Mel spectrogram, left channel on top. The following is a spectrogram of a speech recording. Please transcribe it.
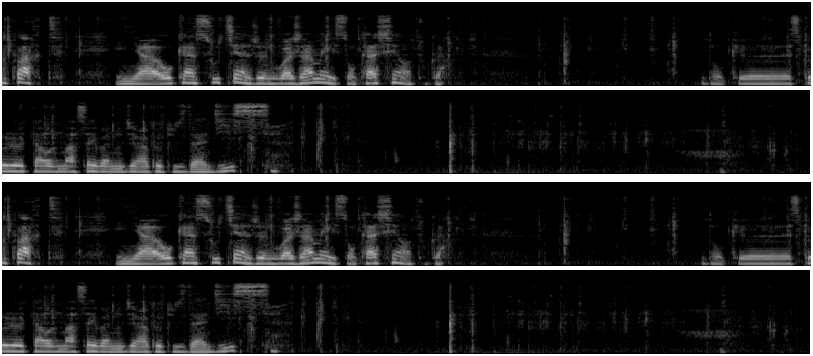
parte. Il n'y a aucun soutien. Je ne vois jamais. Ils sont cachés en tout cas. Donc, est-ce que le tarot de Marseille va nous dire un peu plus d'indices?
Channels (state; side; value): identical; both; correlation 1.00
